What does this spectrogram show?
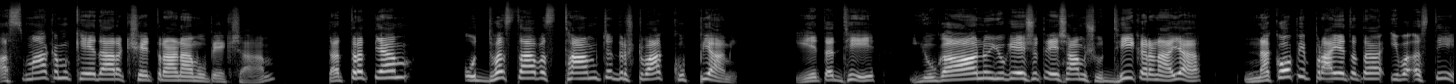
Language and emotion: Sanskrit, angry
